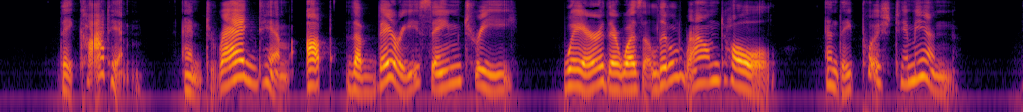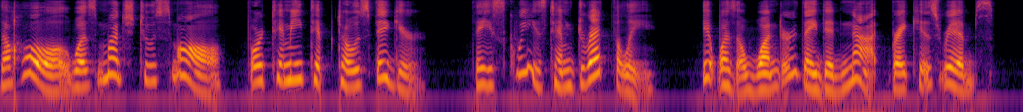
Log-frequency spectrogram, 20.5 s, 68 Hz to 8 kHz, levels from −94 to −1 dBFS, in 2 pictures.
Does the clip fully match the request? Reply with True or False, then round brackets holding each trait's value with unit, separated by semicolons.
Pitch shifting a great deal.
True (6.9 semitones)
